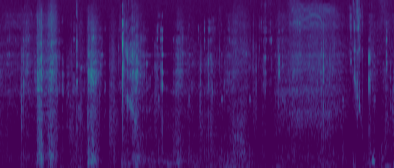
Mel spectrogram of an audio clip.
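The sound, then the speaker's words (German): Crunching and chewing of small square snacks, with many irregular crisp bites and grinding chews at varied loudness, no talk. “Bevor das passiert, snacken wir noch mal ein bisschen was rein, damit ihr auch was davon habt. Oh, die sind lecker.”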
